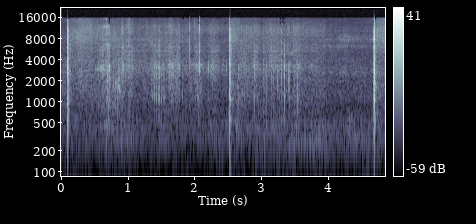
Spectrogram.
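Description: Fireworks going off: three sharp bangs about two seconds apart, with faint crackling between them.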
